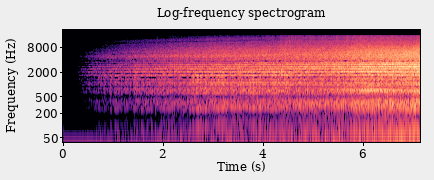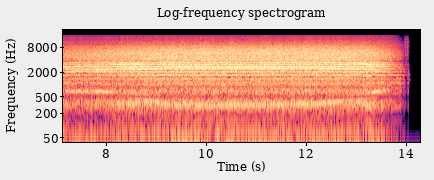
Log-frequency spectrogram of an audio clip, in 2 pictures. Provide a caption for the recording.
SYnth NoisesAXz
Artificially produced clips to be used for whatever you wish. Mix them, chop them, slice 'em and dice 'em!
Alien, Ambiance, Artificial, machine, Machinery, Noise, strange, Synthetic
